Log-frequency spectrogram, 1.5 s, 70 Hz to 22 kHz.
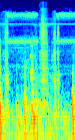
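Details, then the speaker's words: Kia EV3 GT Line S after one year, in reverse, mics in engine bay and cabin, accelerator wiggled: irregular dry creaks in short groups; owner suspects the brake servo mechanism, unconfirmed. "Anyway, from that recording you can hear clearly that I think it's the brake servo mechanism that's making the creaking noise."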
